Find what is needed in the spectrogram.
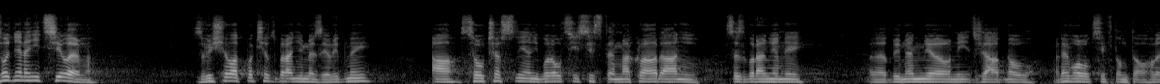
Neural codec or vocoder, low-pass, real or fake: codec, 44.1 kHz, 1.7 kbps, Pupu-Codec; 10.8 kHz; fake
